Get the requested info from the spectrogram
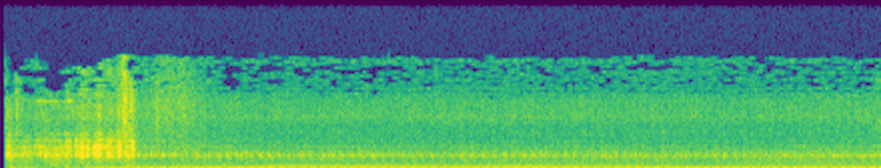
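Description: Subaru Impreza WRX STI's turbocharged flat-four engine running steadily, with a low, fast-pulsing exhaust note that comes up in the first second.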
